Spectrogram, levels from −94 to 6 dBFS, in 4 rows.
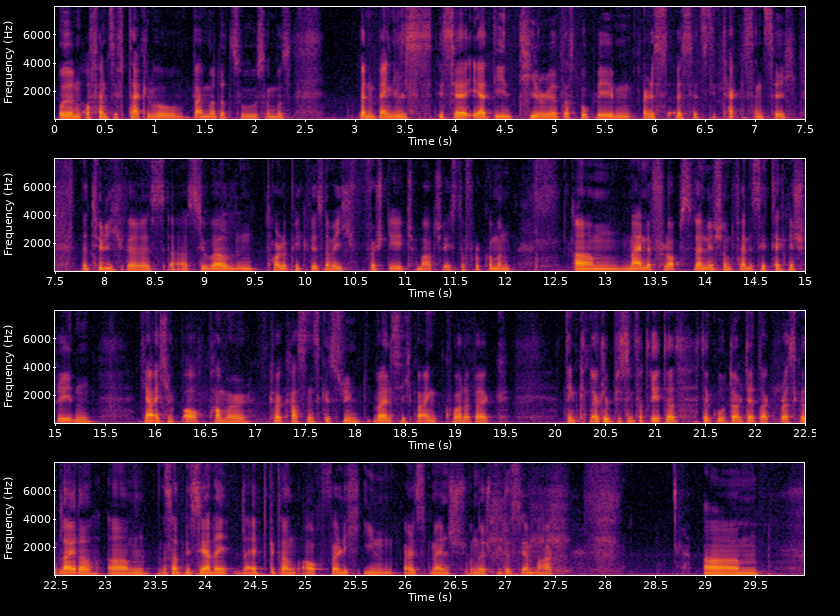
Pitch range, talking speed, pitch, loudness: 105-125 Hz, 190 wpm, 115 Hz, -27 LUFS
